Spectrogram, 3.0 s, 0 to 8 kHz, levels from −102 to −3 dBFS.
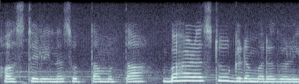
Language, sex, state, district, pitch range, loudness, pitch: Kannada, female, Karnataka, Bidar, 250-285 Hz, -16 LUFS, 265 Hz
